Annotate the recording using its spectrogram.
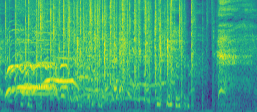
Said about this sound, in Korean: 이게 다 애써주신 우리 코치 여러분 덕분입니다. 자, 박수!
